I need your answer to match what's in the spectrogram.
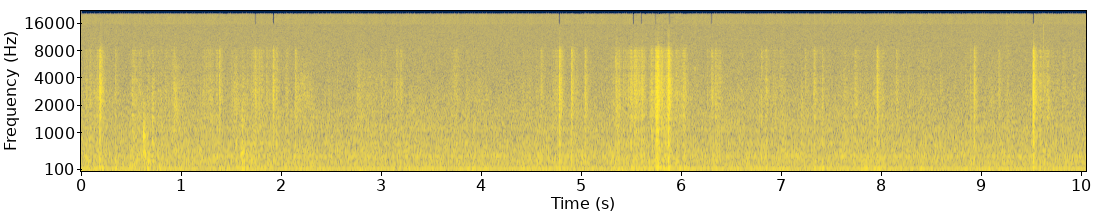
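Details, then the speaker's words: Philips console stereo receiver on full mains voltage while troubleshooting garbled FM: random sharp crackles and pops over steady low hum, irregular and bursty; owner suspects an internal discharge, cause unconfirmed. "Just crackling away. Well, I can complain about that."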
